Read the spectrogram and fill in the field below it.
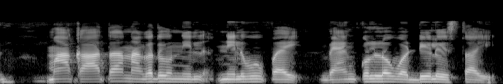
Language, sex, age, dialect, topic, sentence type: Telugu, male, 18-24, Utterandhra, banking, statement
